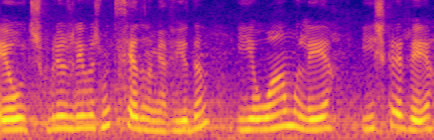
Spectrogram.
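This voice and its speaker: High-pitched woman's voice with ordinary pitch variation over noticeable background noise. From Brazil, Rio de Janeiro. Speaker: journalist. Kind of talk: interview testimony. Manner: halting.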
